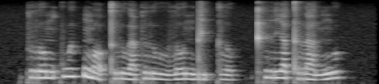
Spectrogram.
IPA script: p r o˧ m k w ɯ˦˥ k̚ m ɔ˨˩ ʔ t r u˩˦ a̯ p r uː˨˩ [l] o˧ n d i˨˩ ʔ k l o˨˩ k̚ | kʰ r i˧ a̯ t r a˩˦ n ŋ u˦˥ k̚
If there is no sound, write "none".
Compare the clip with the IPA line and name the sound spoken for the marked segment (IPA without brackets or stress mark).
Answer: l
